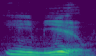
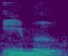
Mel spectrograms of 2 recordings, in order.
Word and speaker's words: emu: Note to Americans and Doug, this bird is pronounced emu, not emu.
